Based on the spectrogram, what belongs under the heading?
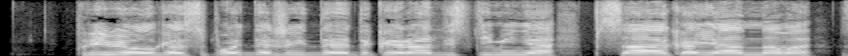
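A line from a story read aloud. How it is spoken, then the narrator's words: Wailing, half crying, half laughing. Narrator (Russian): завопил он, не то плача, не то смеясь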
